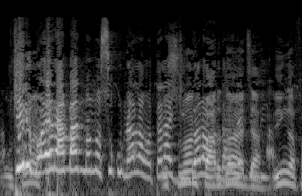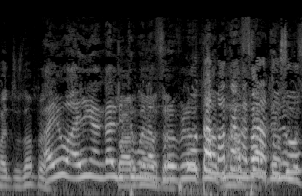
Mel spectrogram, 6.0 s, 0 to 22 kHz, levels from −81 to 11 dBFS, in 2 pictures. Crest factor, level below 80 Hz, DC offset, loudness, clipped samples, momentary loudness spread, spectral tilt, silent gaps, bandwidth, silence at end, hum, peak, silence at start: 16 dB; -44 dBFS; under 0.1%; -16 LUFS; under 0.1%; 13 LU; -4.5 dB/octave; none; 16.5 kHz; 0 s; none; 0 dBFS; 0 s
